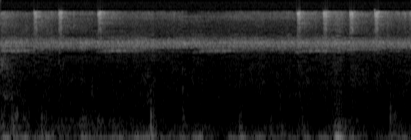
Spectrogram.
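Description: Crickets trilling steadily in a high, continuous tone, with a soft low bump shortly before the end.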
